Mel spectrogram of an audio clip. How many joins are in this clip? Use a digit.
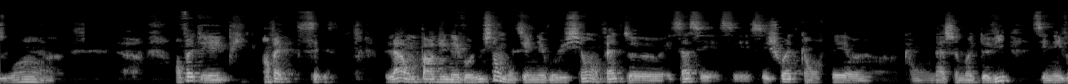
0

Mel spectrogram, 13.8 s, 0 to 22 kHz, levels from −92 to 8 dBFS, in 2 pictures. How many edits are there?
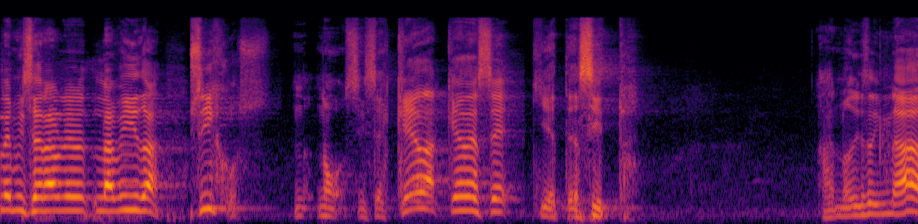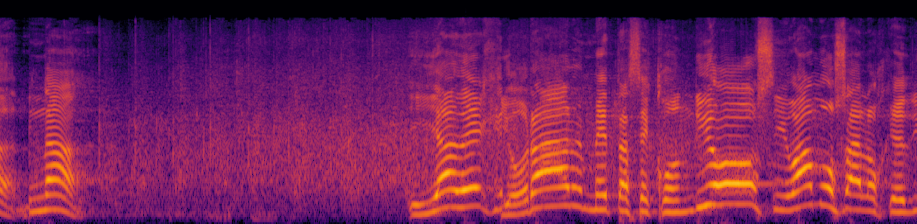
5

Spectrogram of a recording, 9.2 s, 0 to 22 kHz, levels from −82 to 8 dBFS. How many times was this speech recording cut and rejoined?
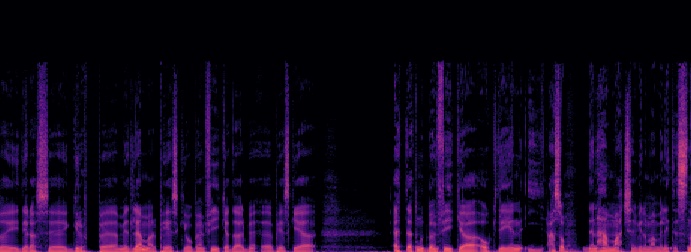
0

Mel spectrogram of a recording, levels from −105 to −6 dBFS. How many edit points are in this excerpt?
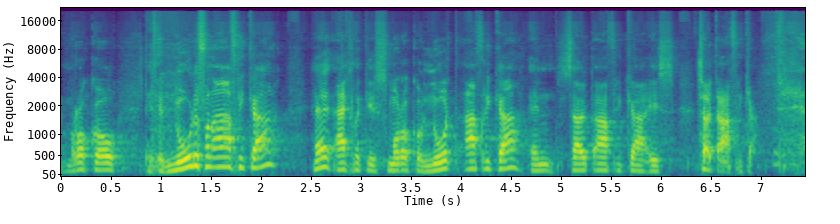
0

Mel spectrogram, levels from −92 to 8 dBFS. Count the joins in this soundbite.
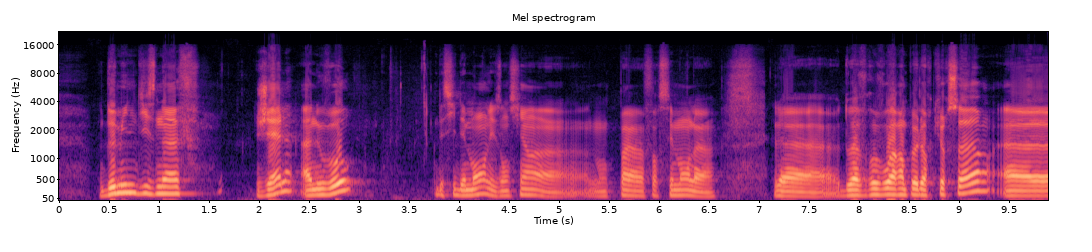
1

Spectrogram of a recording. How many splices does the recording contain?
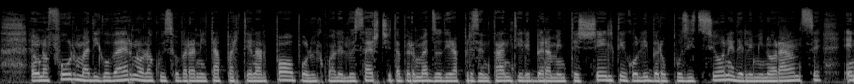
0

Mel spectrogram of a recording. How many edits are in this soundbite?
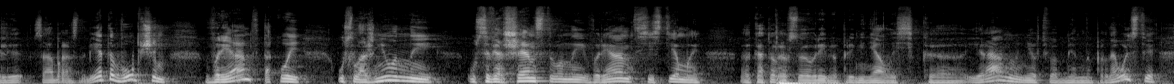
0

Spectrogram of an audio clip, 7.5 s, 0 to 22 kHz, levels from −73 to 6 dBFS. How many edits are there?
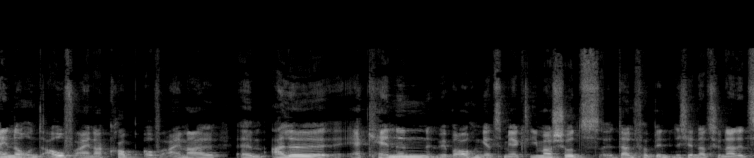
1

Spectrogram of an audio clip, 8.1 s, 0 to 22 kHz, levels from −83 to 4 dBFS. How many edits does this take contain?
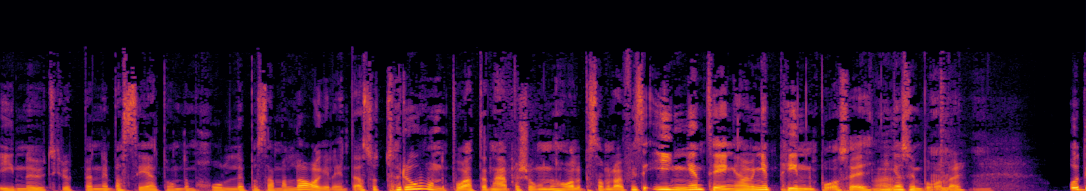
0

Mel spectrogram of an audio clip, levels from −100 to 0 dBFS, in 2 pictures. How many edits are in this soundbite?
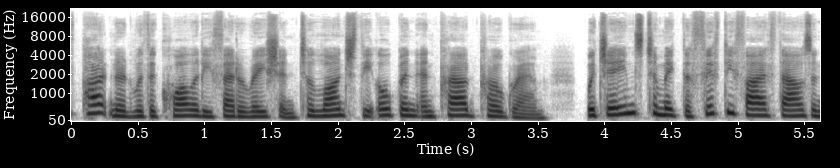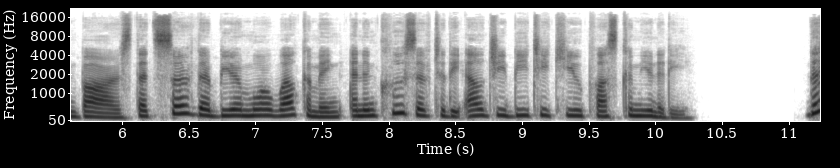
0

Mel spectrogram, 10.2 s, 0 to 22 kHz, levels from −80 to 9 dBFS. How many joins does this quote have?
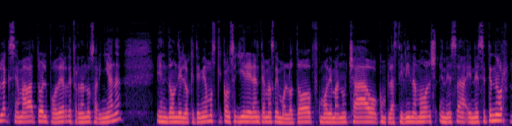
3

